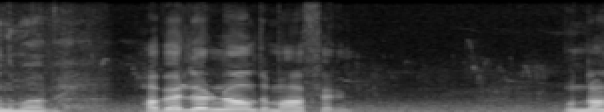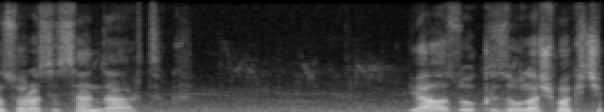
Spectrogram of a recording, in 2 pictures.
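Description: An older man speaks calmly and firmly on a phone.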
